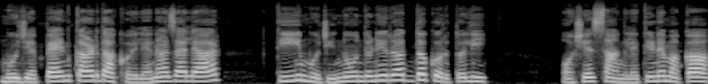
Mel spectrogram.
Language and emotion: Goan Konkani, fearful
